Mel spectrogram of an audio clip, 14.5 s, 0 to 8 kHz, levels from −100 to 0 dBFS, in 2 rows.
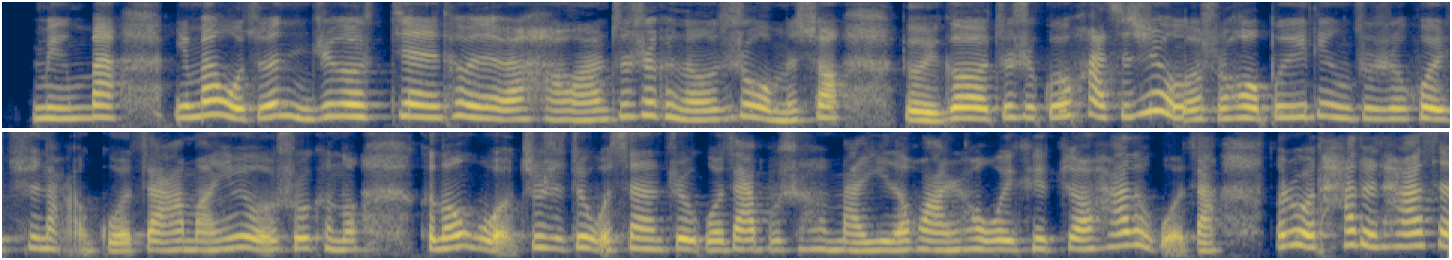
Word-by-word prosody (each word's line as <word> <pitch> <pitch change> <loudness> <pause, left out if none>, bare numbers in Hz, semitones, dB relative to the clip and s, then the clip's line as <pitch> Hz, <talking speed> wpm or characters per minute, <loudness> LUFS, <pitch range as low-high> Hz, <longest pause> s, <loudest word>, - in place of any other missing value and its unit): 明 250 0 -1
白， 275 -1 +2 0.3
明 270 +2 0
白， 325 - +5
我 285 -7 +5
觉 245 - -4
得 280 - +6
你 275 -6 -2
这 275 +5 -3
个 290 -1 +5
建 285 -2 +3
议 - - -1
特 295 +3 -2
别 270 - +5
特 235 - +1
别 225 +1 +3
好 230 -2 -5
啊。 210 0 -1
就 260 +6 -5
是 315 +2 -1
可 285 - -1
能 215 -1 0
就 225 - -7
是 290 - -3
我 250 -4 +3
们 200 0 -2
需 210 - -1
要 130 - +1 0.3
有 210 -2 +4
一 190 - +5
个 250 +4 +6
就 260 +3 -4
是 260 -1 -3
规 270 +2 0
划， 300 -1 0
其 280 +1 -6
实 330 - -5
有 400 - +4
的 225 -2 +1
时 240 +1 -4
候 250 0 +4
不 260 +2 -4
一 275 +1 -2
定 280 -3 -3
就 245 0 -5
是 235 0 -1
会 235 -1 +4
去 235 +3 -7
哪 235 - -3
个 - - -11
国 190 0 -2
家 215 -1 -2
嘛， 215 -1 -4
因 220 +3 -4
为 - - -2
有 265 - +3
的 - - -1
时 245 +2 -4
候 245 - +2
可 245 -1 -7
能 215 -1 -3 0.3
可 - - -1
能 255 +4 +3
我 - - +2
就 270 - -5
是 245 -2 -5
对 265 +3 +1
我 - - +1
现 255 - -3
在 235 - 0
这 230 +1 +2
个 - - +3
国 210 0 -1
家 225 0 0
不 220 -1 -9
是 220 +2 -12
很 225 -1 -8
满 200 -1 -3
意 210 - -1
的 205 +1 +1
话， 215 -2 -1
然 205 +1 -3
后 230 -1 -1
我 220 0 +1
也 215 - -1
可 235 +3 -5
以 235 - -1
去 230 - -21
到 230 - +3
他 285 +6 -1
的 320 - -1
国 - - -2
家， - - -4 0.3
那 285 - +2
如 - - -2
果 290 - +7
他 325 +3 -2
对 310 -3 +2
他 290 +2 0
现 305 - -14
245 Hz, 415 characters per minute, -21 LUFS, 220-275 Hz, 0.3 s, 果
